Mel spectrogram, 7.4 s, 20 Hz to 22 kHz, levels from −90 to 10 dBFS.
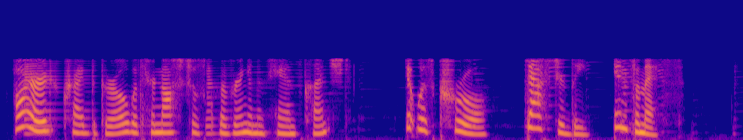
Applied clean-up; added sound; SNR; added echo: neural mask model DeepFilterNet 3.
